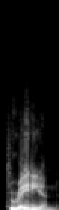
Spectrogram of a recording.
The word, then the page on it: Turanian: American English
